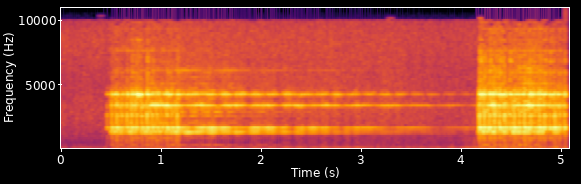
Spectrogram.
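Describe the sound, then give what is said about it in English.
A telephone rings with a bright, steady electronic tone. One ring lasts about two and a half seconds, then after a short pause a second ring begins, alone without voices. “That's the sound of a telephone ringing. Are you afraid to answer it?”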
